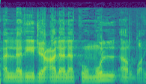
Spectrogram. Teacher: Do not make the qalqala on the lam.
